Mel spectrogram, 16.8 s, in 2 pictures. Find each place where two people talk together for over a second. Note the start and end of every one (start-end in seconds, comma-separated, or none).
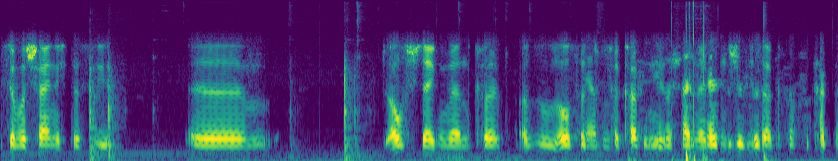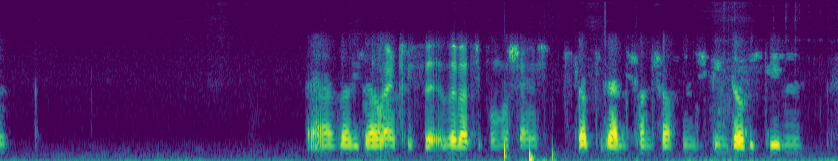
5.8-7.7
